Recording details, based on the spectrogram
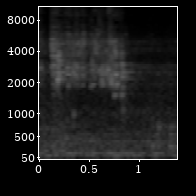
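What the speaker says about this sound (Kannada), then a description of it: "ಅದಕ್ಕೆ ಇವಾಗ ನೀರು ಹಾಕ್ತಾಯಿದ್ದೀನಿ." Water poured into a small pot sitting on a stove, a short soft splashing trickle heard close up and fairly quiet, lasting about a second.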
